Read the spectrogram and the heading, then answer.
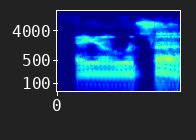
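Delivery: very low, hushed, soft put-on bass voice. Showing how you had to talk so people would talk to you, in a put-on bass voice. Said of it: "put a little bass in your voice".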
